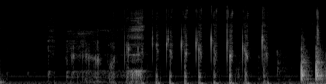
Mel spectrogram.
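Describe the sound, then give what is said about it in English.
A voice imitates gulping a drink: a quick series of wet mouth clicks and swallowing noises, roughly ten in a steady rhythm, with soft breathy sounds before them. “that was the worst fake drink I've ever heard.”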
